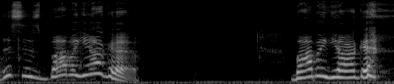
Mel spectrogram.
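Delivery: high voice, words broken up by laughter. Speaker recognizes Baba Yaga, an inside joke: laughing while talking. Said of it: "I'm sorry, I'm laughing".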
